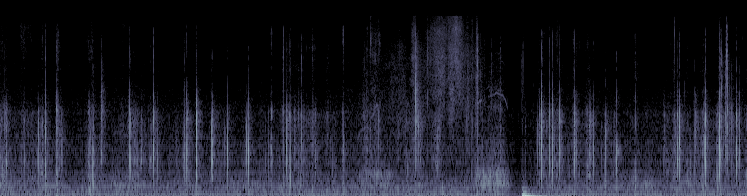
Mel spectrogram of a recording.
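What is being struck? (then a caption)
Small plastic pill bottle with plastic cap. Long nails tap and scratch the teal plastic cap of a small plastic pill bottle full of pills, making a quiet, steady run of sharp, dry clicks with soft scratchy passes between them. A low hum sits underneath throughout, and a single louder thump lands around the ten-second mark before the tapping picks back up.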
